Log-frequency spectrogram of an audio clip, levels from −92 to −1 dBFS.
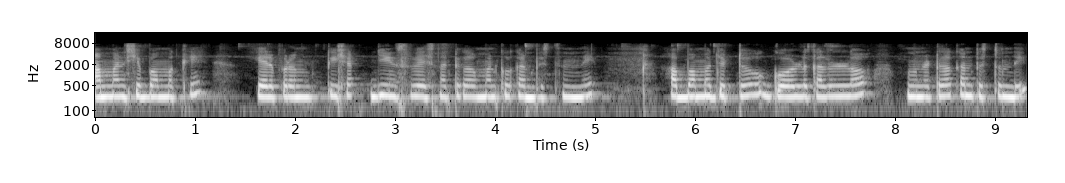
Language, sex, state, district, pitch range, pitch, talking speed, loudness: Telugu, female, Andhra Pradesh, Krishna, 245-260 Hz, 250 Hz, 120 wpm, -16 LUFS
